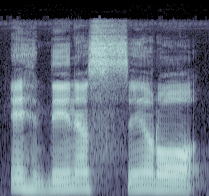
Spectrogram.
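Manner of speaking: "الصراط" with a dark, rounded "ro"; full heavy R. Shown as a demonstration. Teacher shows the letter read full, slow heavy-R recitation. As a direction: chant slowly, filling out the ر of "الصراط".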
